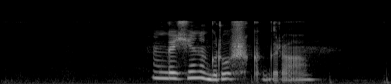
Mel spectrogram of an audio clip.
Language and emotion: Russian, sad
